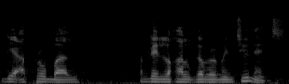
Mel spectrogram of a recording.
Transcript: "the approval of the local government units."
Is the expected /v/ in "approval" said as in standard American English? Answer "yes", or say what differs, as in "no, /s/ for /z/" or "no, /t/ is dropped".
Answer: no, /b/ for /v/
